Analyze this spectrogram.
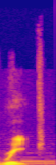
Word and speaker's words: Reek: My name is Reek. It rhymes with weak.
